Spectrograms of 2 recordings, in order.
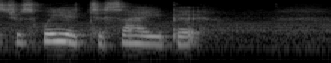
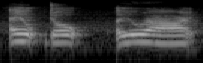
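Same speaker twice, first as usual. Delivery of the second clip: lively, louder Nottingham greeting; Nottingham saying; 3 semitones higher, 6 dB louder, faster than usual. Shown as a demonstration. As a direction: call out a friendly greeting in Nottingham dialect. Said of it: "the favourite saying is".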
